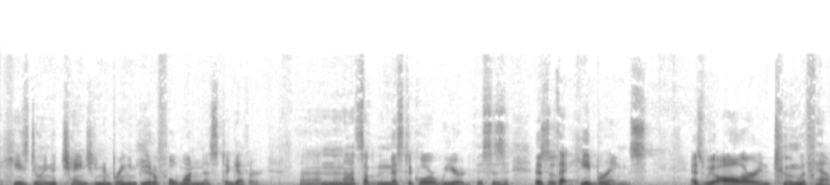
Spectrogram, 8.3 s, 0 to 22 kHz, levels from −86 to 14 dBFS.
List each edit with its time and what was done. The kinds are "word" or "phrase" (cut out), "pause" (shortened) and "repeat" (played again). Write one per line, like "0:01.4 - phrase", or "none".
0:01.3 - word
0:05.5 - word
